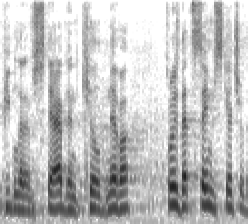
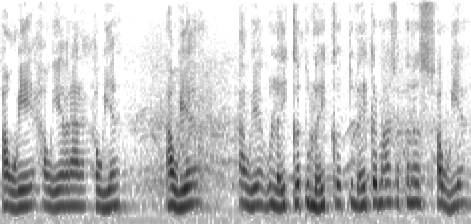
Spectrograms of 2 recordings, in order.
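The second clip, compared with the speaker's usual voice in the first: put-on Cape Town accent, slightly raised pitch; suave Cape Town guy; 3 semitones higher than usual. Cape Town guy greets strangers like old friends, suave Cape accent. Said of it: "they've got their suave".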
